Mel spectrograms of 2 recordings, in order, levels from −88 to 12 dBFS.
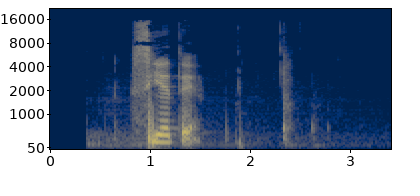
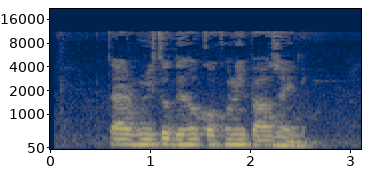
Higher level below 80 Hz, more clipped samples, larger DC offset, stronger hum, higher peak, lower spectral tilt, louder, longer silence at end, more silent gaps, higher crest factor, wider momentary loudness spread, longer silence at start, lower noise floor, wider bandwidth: second, -58 dBFS vs -52 dBFS; neither; neither; neither; first, 0 dBFS vs -4 dBFS; second, -4 dB/octave vs -7 dB/octave; first, -16 LUFS vs -19 LUFS; first, 1.05 s vs 0.45 s; neither; first, 22 dB vs 16 dB; first, 23 LU vs 7 LU; first, 0.8 s vs 0.6 s; first, -67 dBFS vs -52 dBFS; first, 15.5 kHz vs 11.5 kHz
